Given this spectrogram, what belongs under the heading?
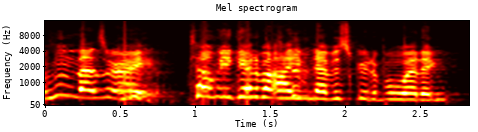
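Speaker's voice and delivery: smug, gloating tone, high-pitched and loud.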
